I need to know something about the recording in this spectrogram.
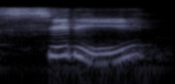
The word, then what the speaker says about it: city: not paused or stopped so it's not duh duh it's da da da da da in the word city why does that t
